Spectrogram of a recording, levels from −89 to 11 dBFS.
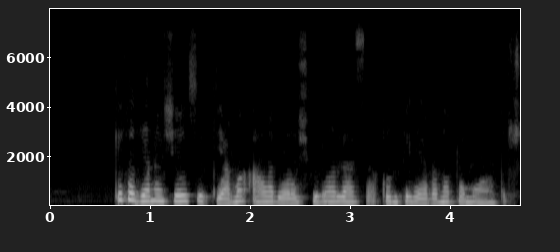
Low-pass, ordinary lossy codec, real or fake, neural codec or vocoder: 7.2 kHz; AAC, 48 kbps; fake; codec, 16 kHz, 2 kbps, FreqCodec, larger model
